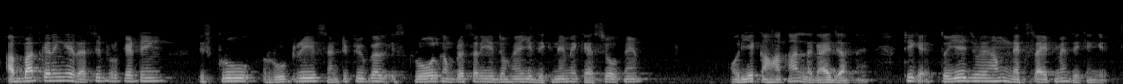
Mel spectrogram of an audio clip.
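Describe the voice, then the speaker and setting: A man's voice: mid-range voice, a little fast, darkish tone. Male instructor, plain mid voice, explanatory slide lesson, faint hiss. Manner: repetitive, explanatory, mixes English terms into Hindi. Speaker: HVAC instructor. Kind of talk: slide-based technical lesson. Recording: dull lo-fi sound with faint noise.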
